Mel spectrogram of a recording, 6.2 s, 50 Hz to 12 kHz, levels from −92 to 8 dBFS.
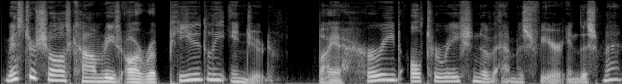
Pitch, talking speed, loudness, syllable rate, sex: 165 Hz, 145 wpm, -18 LUFS, 5.5 syllables/s, male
